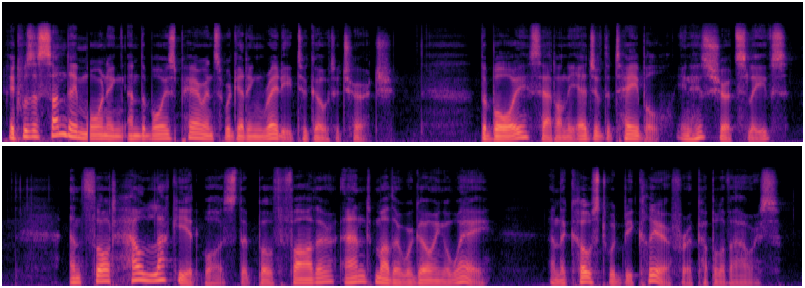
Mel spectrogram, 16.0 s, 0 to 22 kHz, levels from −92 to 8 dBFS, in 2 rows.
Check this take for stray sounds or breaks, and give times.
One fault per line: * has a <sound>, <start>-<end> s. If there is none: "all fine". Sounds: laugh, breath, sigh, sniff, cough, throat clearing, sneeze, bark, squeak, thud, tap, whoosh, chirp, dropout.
* has a dropout, 0.8-0.9 s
